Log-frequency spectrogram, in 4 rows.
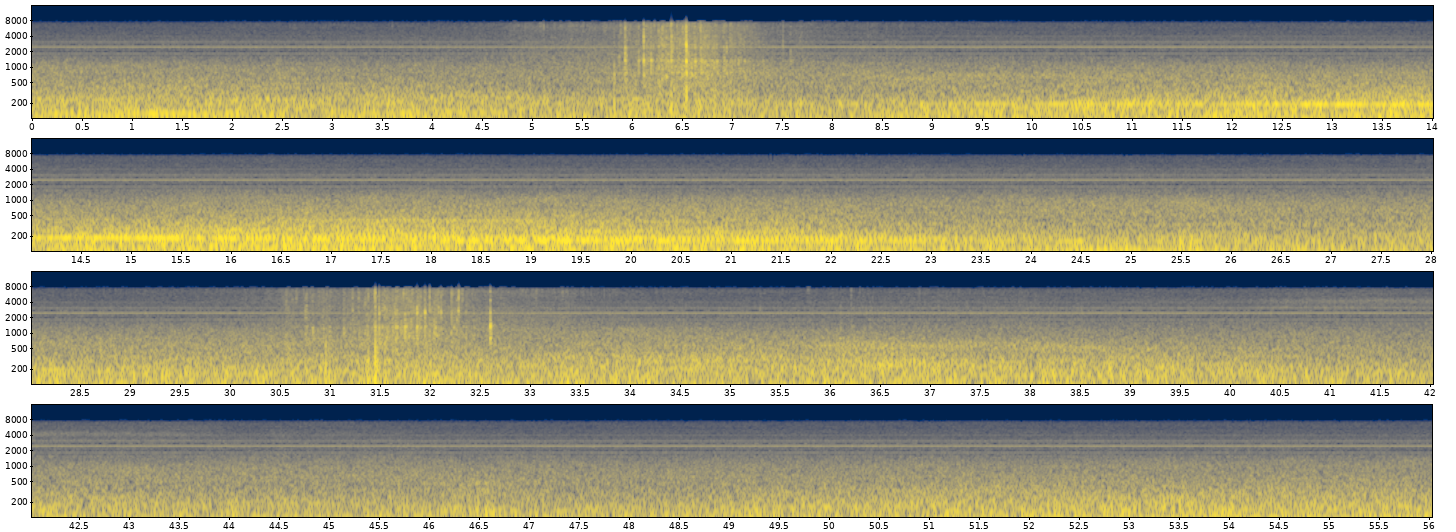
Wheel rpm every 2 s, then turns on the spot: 0, 0, 0, 0, 0, 0, 0, 0, 0, 0, 0, 0, 0, 0, 0, 0, 0, 0, 0, 0, 0, 0, 0, 0, 0, 0, 0, 0.
none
